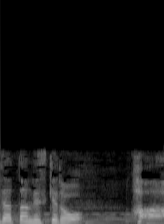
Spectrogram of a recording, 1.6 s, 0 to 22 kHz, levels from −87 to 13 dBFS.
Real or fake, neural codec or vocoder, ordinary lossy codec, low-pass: real; none; none; 7.2 kHz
